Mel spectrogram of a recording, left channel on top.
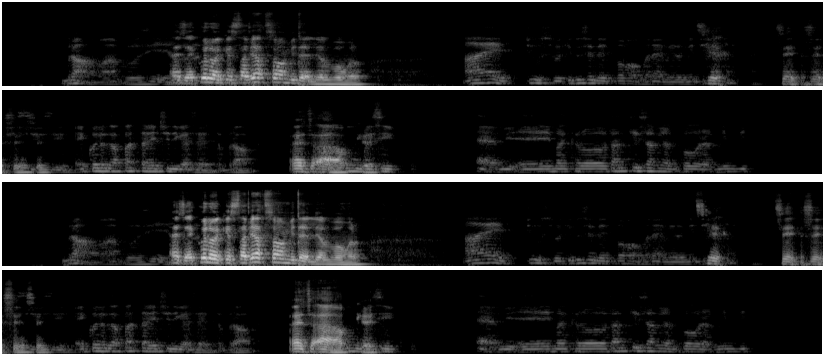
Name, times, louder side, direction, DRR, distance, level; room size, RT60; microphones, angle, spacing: voice 1, 0.6-2.4 4.6-7.6 8.2-11.0 11.4-12.1 12.9-15.6, left 2 dB, 20° left, 0.7 m, -46 dB
voice 2, 1.7-3.6 7.0-7.2 7.7-8.6 11.1-11.9, right 4 dB, 75° right, 0.4 m, -25 dB
2.3 x 2.0 x 3.4 m
head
